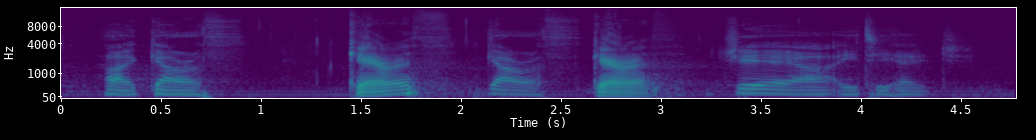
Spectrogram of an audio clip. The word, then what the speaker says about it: Gareth: Hi, Gareth. Gareth? Gareth. Gareth. Gareth. ATH? ETH. ETH, Gareth. Gareth.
